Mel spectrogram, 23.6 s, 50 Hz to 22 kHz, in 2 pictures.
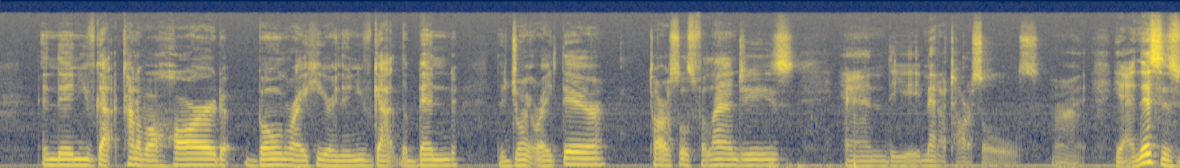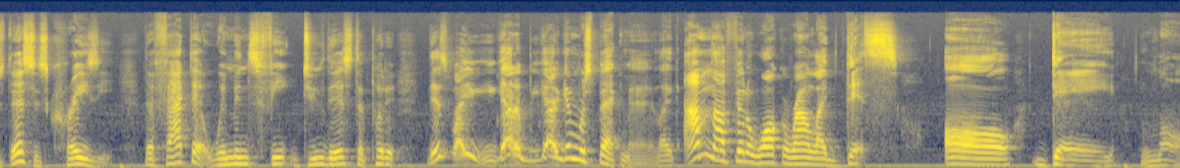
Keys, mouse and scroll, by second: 5.9 middle click, 6.5 middle click, 7.2-9.6 middle drag, 12.2 middle click, 13.4 middle click, 18.0 middle click.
